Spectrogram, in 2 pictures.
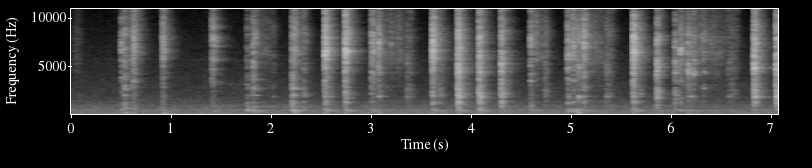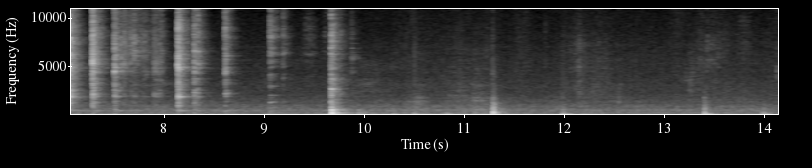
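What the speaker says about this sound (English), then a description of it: "now I'm going to fold this into the chocolate mixture" A spatula folding a soft-peak whipped mixture into chocolate mixture in a bowl, with a run of quick, clear taps and scrapes against the bowl that slow into a few sparse knocks near the end; no talk.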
